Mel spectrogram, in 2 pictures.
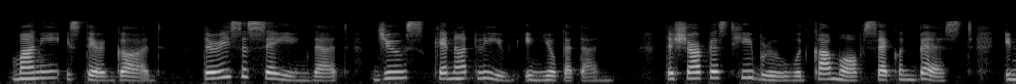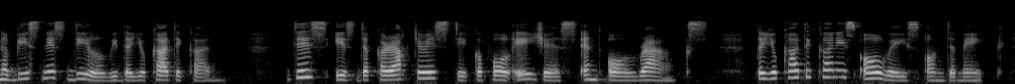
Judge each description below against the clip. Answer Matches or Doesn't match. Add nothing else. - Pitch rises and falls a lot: Matches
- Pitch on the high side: Matches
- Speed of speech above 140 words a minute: Doesn't match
